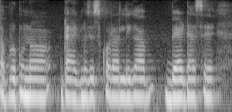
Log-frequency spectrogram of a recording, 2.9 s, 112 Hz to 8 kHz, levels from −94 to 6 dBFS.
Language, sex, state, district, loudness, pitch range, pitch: Bengali, female, Tripura, West Tripura, -14 LUFS, 195-200 Hz, 195 Hz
